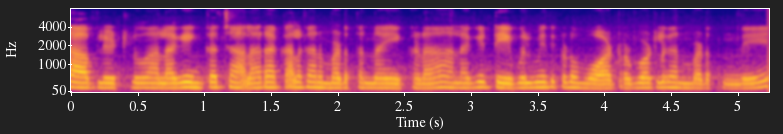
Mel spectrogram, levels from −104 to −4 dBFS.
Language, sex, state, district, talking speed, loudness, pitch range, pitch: Telugu, female, Andhra Pradesh, Sri Satya Sai, 170 wpm, -19 LUFS, 170-190 Hz, 175 Hz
